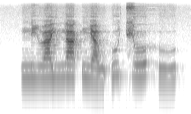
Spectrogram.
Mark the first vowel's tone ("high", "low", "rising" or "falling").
low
